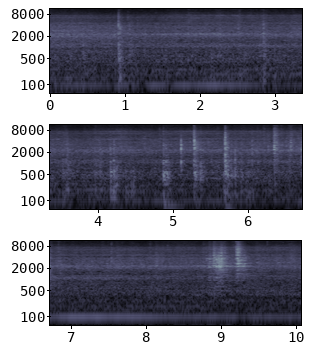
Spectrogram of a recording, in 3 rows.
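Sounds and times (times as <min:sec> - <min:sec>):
concrete mixer drum humming: 0:00.0 - 0:10.0.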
